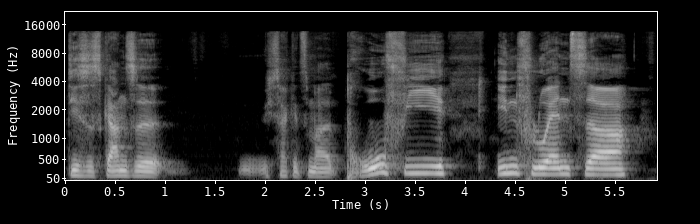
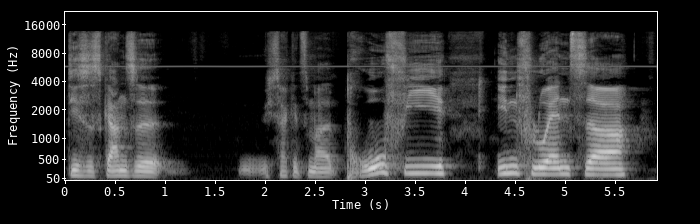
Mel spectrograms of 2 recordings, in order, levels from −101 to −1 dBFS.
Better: first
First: none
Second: high-pitched whine; faint; throughout; 6 kHz, 30 dB below the speech

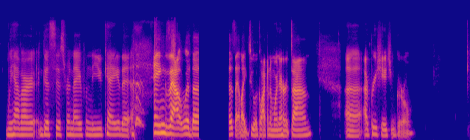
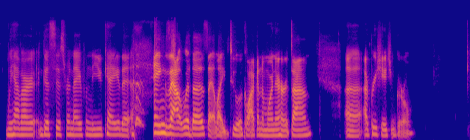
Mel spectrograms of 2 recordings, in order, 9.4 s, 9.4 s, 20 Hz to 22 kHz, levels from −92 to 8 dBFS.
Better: second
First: audio freezing; at 4 s for 0.5 s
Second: none

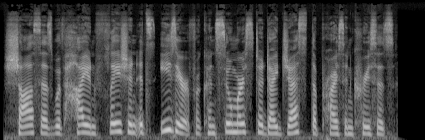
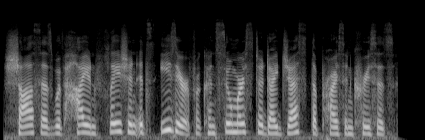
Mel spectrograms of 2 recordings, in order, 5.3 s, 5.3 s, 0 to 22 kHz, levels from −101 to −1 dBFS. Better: first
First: none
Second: muffled; very; fading above 2 kHz

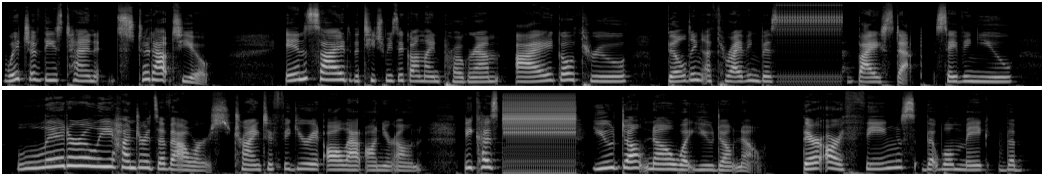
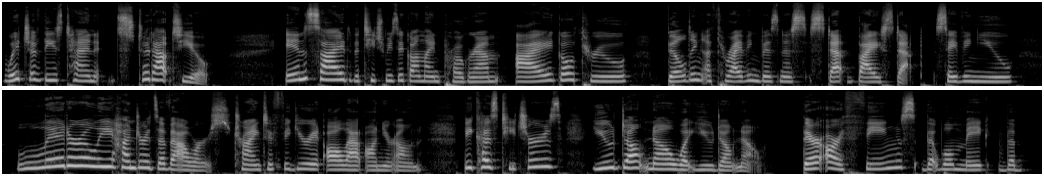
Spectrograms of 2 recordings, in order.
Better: second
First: audio freezing; at 8 s for 0.5 s and at 15 s for 0.5 s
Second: none

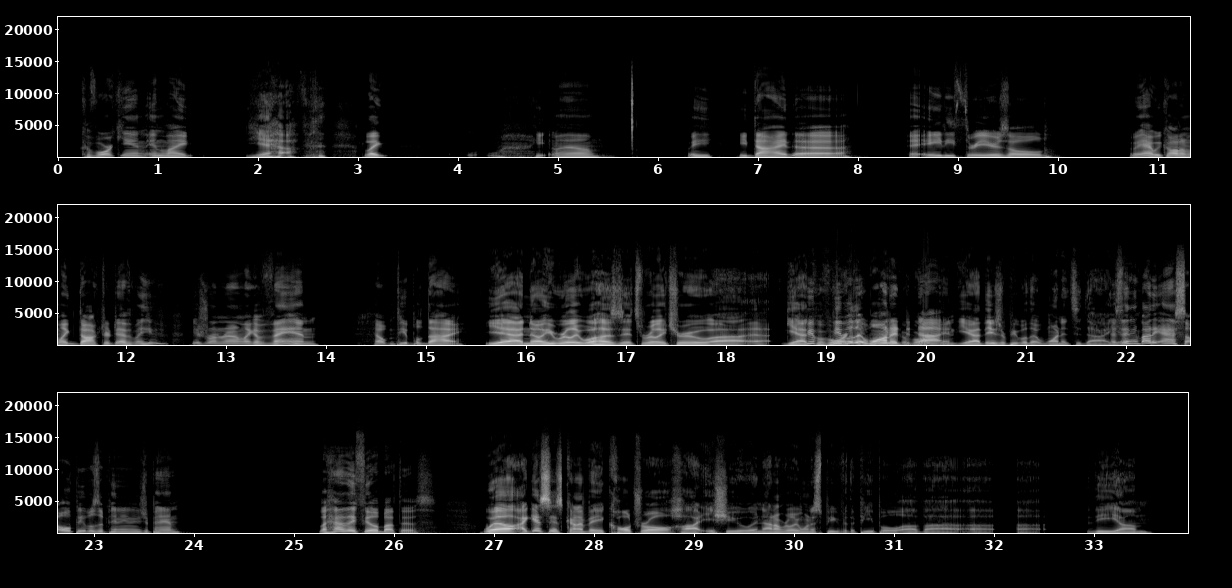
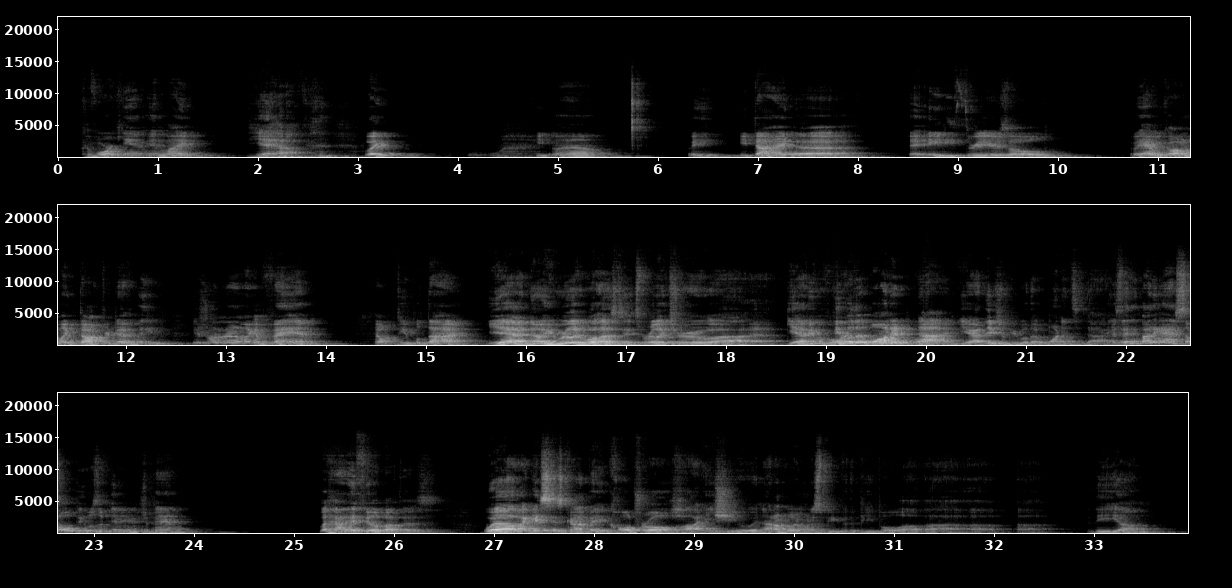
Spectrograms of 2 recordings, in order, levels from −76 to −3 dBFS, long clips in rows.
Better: first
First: none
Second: off-mic speech; far // room echo; noticeable; dies away in 0.6 s

